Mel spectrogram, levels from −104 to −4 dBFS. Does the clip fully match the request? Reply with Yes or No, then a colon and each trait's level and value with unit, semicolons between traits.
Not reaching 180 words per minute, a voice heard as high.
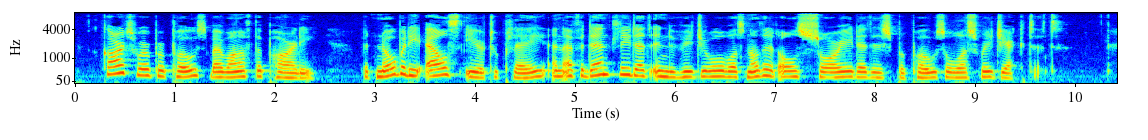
Yes: average, 160 wpm; high, 195 Hz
